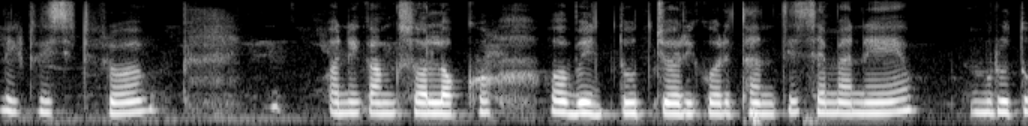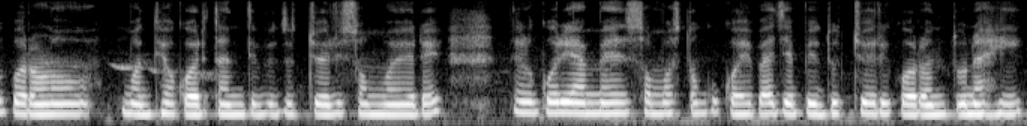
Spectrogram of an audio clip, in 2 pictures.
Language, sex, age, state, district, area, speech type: Odia, female, 18-30, Odisha, Mayurbhanj, rural, spontaneous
